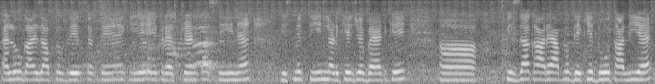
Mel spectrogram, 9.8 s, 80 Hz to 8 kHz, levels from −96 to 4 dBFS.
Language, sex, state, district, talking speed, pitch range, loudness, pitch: Hindi, female, Uttar Pradesh, Jalaun, 200 wpm, 235-250 Hz, -16 LUFS, 245 Hz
